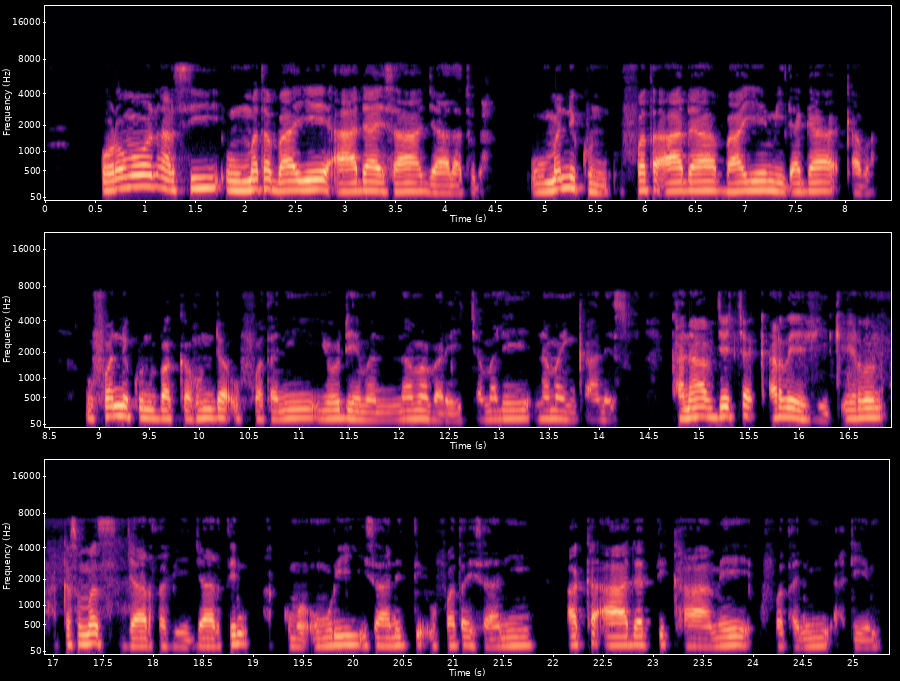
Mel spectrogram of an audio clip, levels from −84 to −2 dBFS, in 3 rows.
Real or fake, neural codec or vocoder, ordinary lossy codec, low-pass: real; none; MP3, 64 kbps; 7.2 kHz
